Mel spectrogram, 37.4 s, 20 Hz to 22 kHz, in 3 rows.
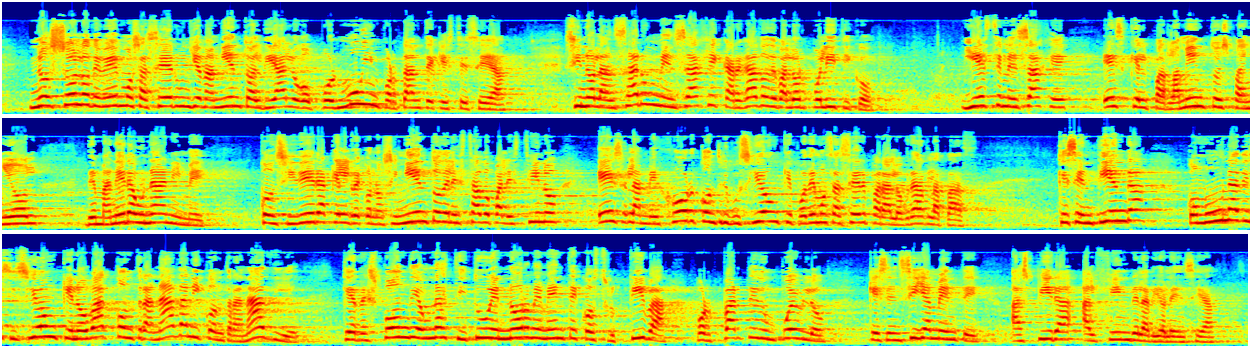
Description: Fragmento de la intervención de Trinidad Jiménez defendiendo que el Parlamento español apruebe el reconocimiento del estado de Palestina 18/11/2014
